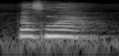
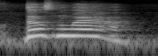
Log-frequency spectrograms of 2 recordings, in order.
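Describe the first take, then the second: First: Higher, lit up with relief; joyful realization. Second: Firm joyful affirmation. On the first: Girl telling herself God makes no mistakes, higher and joyful. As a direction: say it like a key just turned. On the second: Girl repeating to herself God makes no mistakes, higher and bolder. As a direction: say it again with growing certainty. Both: Retold or imitated.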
